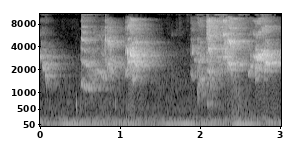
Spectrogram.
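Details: Pet budgerigars during mating, a green male mounting a female after being rejected by a white grey female; two bursts of harsh, scratchy squawking chatter with a low room hum underneath.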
